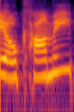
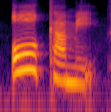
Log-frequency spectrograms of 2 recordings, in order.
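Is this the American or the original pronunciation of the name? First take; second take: American; original. First: The name is said the American way. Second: The name is said the original, non-American way. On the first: This is the habitual anglicized way of saying it. "that's the American way to say it" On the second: This is how the name really is said. "It's it's it's actually Okami"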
